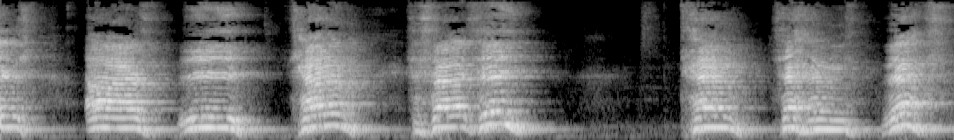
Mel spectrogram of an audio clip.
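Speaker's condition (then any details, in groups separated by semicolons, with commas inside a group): Dystonia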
